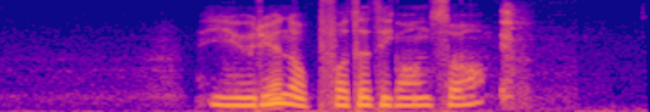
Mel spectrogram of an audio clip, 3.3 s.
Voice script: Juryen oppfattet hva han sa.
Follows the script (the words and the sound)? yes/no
no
